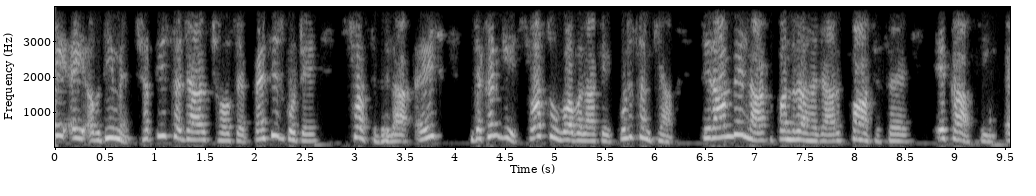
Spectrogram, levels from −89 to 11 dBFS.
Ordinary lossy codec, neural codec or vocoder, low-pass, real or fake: Opus, 16 kbps; none; 3.6 kHz; real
